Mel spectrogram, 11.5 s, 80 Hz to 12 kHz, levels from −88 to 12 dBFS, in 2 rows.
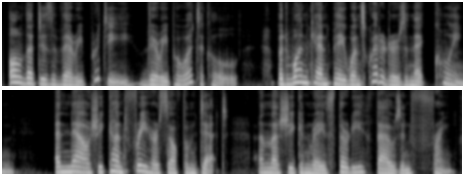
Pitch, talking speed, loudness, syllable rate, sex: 175 Hz, 160 wpm, -19 LUFS, 4.6 syllables/s, female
